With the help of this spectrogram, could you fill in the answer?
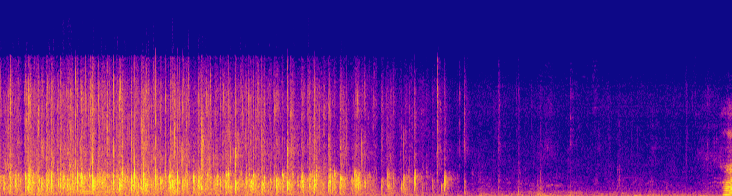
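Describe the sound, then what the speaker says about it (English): Loud, sustained applause from a crowd at a funeral reception fills the room, dense clapping that gradually thins and fades after several seconds into quieter room noise. "Give them a big round of applause"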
